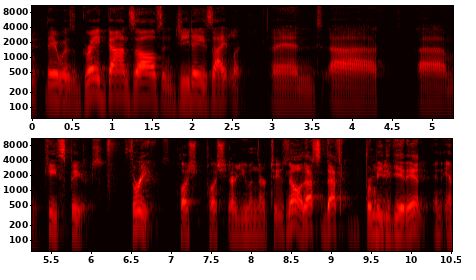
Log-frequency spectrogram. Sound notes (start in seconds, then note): none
